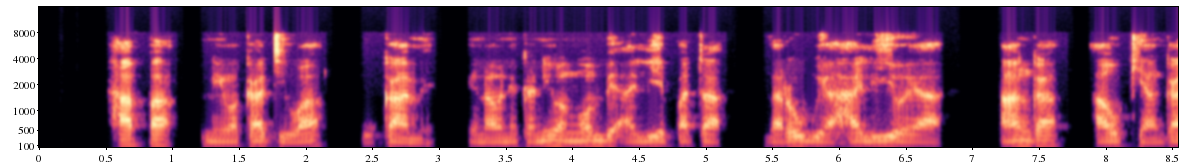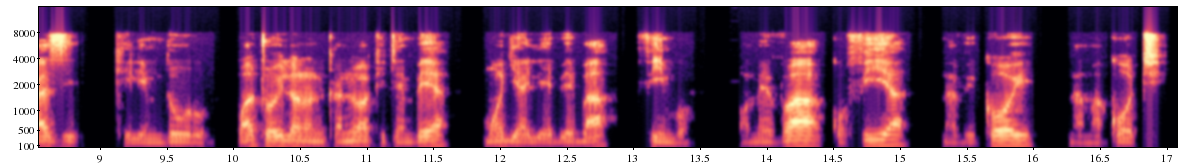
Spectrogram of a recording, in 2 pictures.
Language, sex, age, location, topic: Swahili, male, 25-35, Mombasa, health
